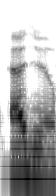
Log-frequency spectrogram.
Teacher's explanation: اجرن کے جیم پر قلقلہ ہے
